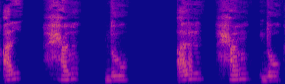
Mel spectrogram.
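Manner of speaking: अल, हम, दु split apart slowly; slow syllable drill of अल हम दु. Shown as a demonstration. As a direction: break अलहम्दु into separate syllables. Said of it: "कौन कौन से?".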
